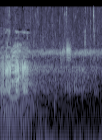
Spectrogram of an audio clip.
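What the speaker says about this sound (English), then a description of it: "a couple of frogs that lived in the Angus River" Croaking from a couple of frogs living along the Angus River, a loud burst of overlapping croaks up front that fades to a thinner, quieter tone, with no talking.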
